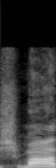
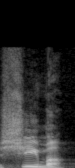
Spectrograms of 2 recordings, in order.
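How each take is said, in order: First: It is said with a Hebrew accent. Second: It is said with a Southern American accent. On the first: The speaker calls it right. "you got a good Hebrew uh, slant to it" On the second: The speaker calls it wrong. "redneck, I call it the Shema"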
